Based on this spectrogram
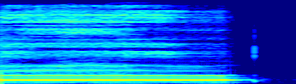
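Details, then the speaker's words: Washing tub (tanquinho) motor with melted wire being repaired, briefly powered without its capacitor: loud steady strong hum that cuts off abruptly; motor energized but not rotating because the capacitor is missing. "Deu contato, né? Ele roncou. Só que não rodou porque tá sem o capacitor aqui, ó. Tá? Vocês viram como ele roncou? Roncou e roncou forte."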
